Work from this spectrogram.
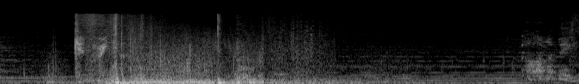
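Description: A Confringo explosive spell goes off in Hogwarts Legacy as a sudden deep boom with a rumbling blast, followed by a decaying tail under game ambience and a speaking voice.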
